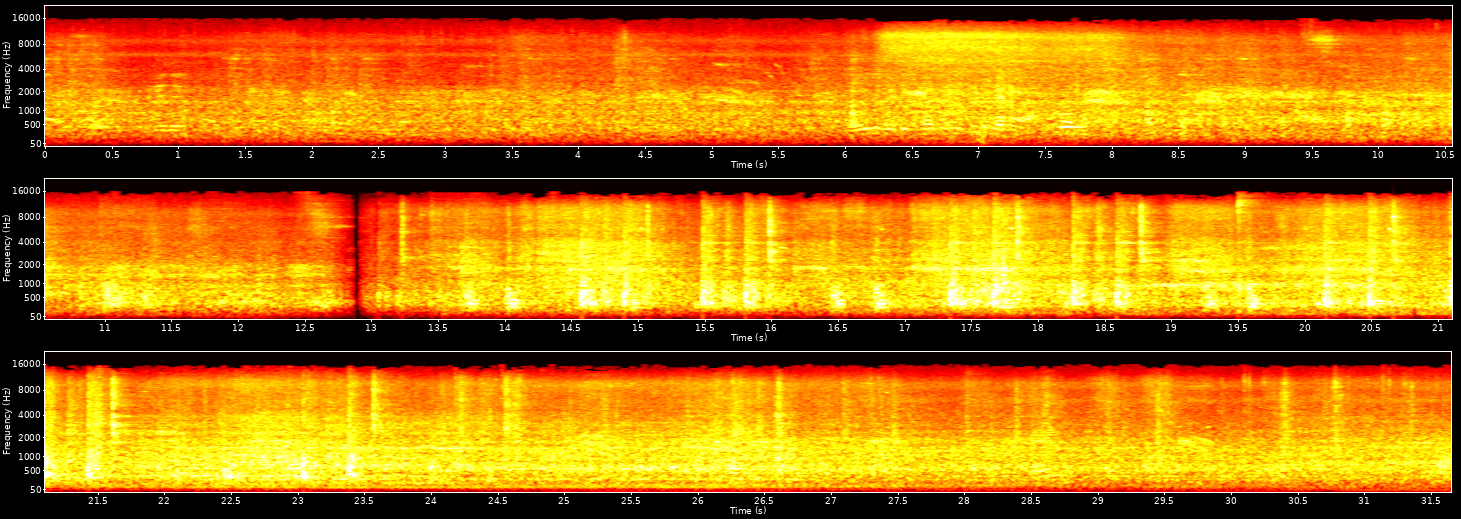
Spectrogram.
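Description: Sri Lankan diesel power set running along the track. After a cut just before the middle, coaches pass close by with quick, irregular clicking and clacking of wheels over rail joints and points.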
